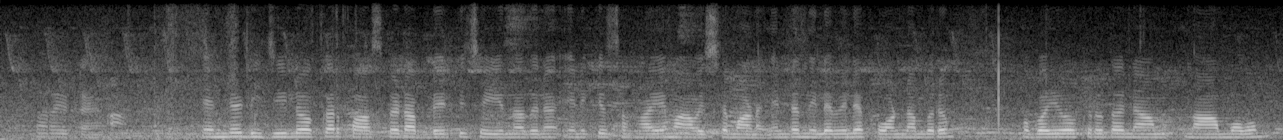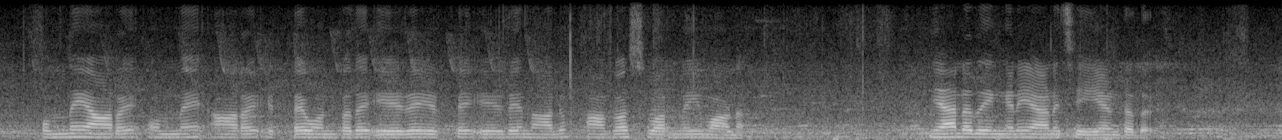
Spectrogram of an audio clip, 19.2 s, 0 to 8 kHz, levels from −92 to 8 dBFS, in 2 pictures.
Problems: constant background noise, background conversations at intervals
